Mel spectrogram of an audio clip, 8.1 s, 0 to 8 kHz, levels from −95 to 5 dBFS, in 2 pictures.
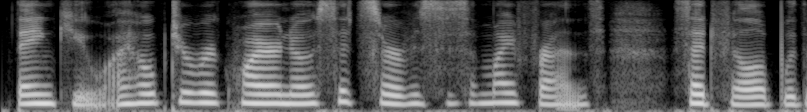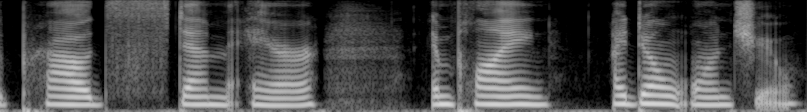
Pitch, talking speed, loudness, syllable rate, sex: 225 Hz, 180 wpm, -19 LUFS, 4.5 syllables/s, female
